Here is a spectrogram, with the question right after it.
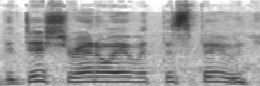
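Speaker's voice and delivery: high, lifted storybook quote; playfully acted-out nursery rhyme line; old friend's boast. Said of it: "he's probably the one saying".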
